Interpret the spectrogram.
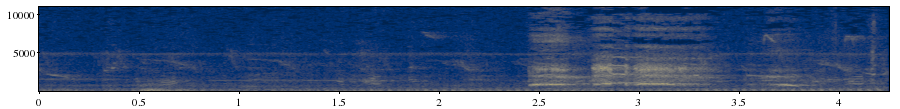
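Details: Young white rooster from a village, recorded 1 June 2020, breaks into a loud, hoarse crow lasting over a second after quieter rustling and a faint distant crow, with steady low background noise.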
